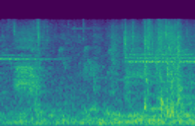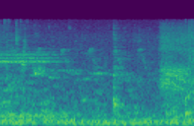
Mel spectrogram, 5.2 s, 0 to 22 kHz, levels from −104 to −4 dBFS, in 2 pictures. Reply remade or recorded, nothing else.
recorded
